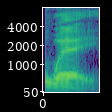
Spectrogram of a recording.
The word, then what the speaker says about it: Huawei: Huawei. That's how it's pronounced, even though in English it doesn't seem to make sense.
